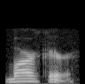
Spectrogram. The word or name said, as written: barker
